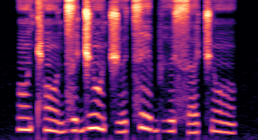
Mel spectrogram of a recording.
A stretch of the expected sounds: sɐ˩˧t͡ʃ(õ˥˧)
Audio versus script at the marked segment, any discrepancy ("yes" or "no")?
yes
